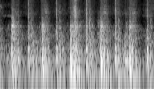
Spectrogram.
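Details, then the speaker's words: Chevrolet Corsa Classic front-end noise: dull, irregular knocks as the front is rocked by hand; the cause is the loose front bumper, with loose clips and a loose screw, not the stabilizer links. "é o para-choque que tá passou tu tem que dar uma coxada nele nele nele ali com certeza as bruxinha tá tudo solta"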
